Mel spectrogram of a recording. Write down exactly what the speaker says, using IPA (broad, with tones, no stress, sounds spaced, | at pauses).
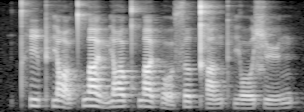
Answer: t̪ʰ i˧˥ pʰ j ɑ̰˨˩ ʊ̯ t̪ʰ w a˥˩ ɪ̯ m j ɑ˥ ʊ̯ kʰ w a˥˩ ɪ̯ p o̰˨˩ ʊ̯ s ɹ̩˥˩ kʰ a˧˥ n pʰ j o˧˥ ʊ̯ ɕ y˧˥ n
